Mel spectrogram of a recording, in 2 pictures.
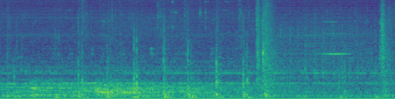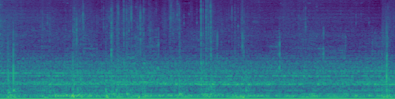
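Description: Fluorescent lights hum steadily.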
